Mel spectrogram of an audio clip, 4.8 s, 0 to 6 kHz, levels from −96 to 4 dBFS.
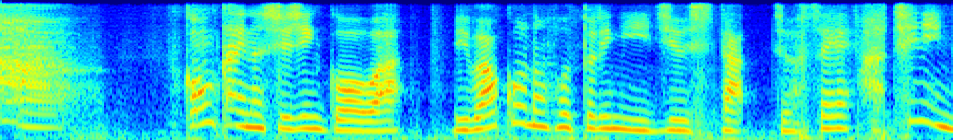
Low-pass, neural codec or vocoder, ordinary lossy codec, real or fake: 5.4 kHz; codec, 16 kHz, about 1 kbps, DyCAST, with the encoder's durations; none; fake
